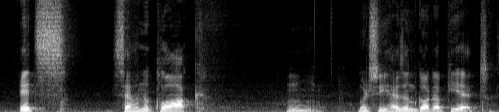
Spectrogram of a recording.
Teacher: So when you come to o'clock, then it should go on rising tone.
